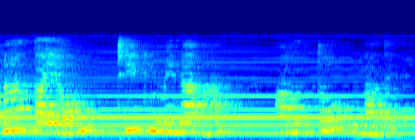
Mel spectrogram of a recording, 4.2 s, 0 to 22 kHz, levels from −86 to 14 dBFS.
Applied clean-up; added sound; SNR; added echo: none; Wind instrument, woodwind instrument; 5 dB; reverberation time 0.9 s.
